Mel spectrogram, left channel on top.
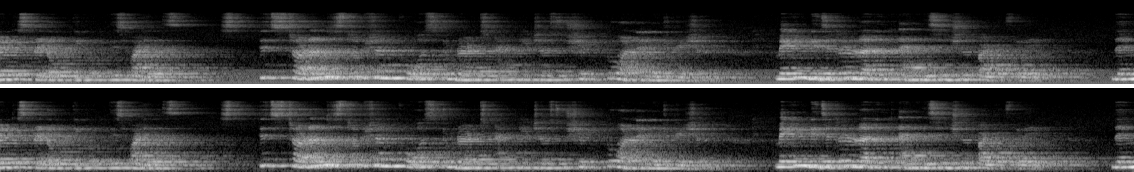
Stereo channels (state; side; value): noise; left; hum, 21 dB below the sound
